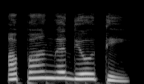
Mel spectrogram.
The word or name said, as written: ಅಪಾಂಗದ್ಯೋತಿ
